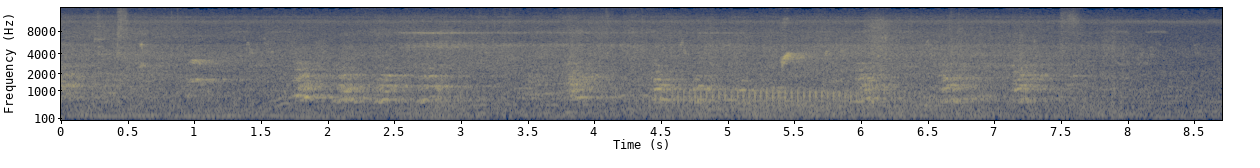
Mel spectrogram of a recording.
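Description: Tennis ball struck back and forth with rackets in a rally on an outdoor hard court, a sharp hit about two seconds in. Repeated short barking calls sound in the background through most of it.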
